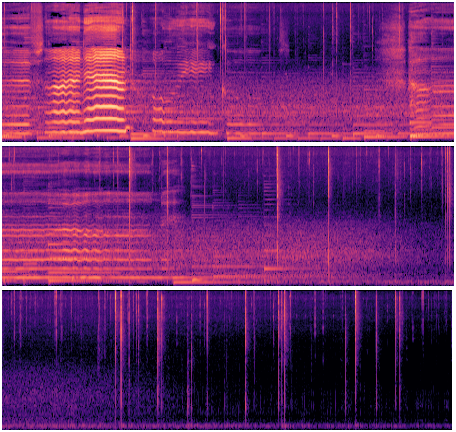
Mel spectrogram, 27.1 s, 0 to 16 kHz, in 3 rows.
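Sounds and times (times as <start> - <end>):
acoustic guitar note: 0.0 - 15.8
campfire crackling and popping: 0.0 - 27.0
person humming: 7.7 - 12.7.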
